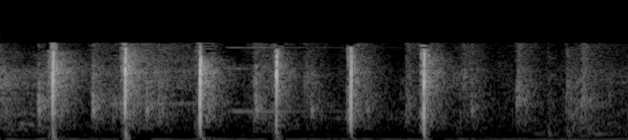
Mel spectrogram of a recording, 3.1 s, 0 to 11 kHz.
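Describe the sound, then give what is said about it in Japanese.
Hand clapping at a worship gathering celebrates two members turning 60 and 64. The claps are sharp and fairly faint, coming in a steady, evenly spaced rhythm, with the last few a little softer. “村井美佐子さんが満64歳を迎えられましたので、盛大な拍手でお祝いをして”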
